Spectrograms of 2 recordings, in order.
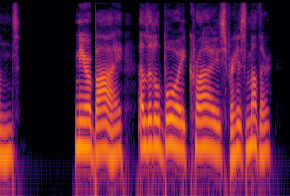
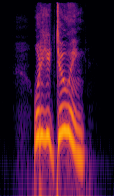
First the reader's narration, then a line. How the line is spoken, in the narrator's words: Owen asks urgently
